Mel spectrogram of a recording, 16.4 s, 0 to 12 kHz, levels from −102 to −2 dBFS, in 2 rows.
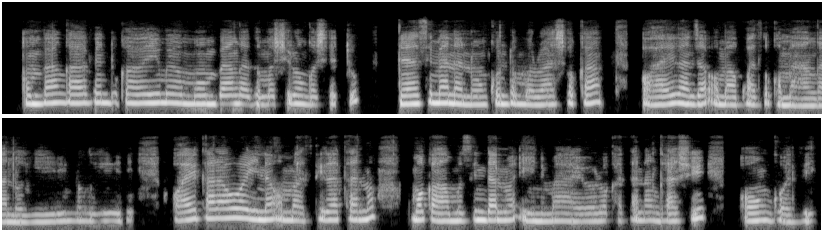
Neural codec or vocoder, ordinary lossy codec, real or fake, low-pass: codec, 16 kHz, 16 kbps, FreqCodec, larger model; Opus, 64 kbps; fake; 7.2 kHz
